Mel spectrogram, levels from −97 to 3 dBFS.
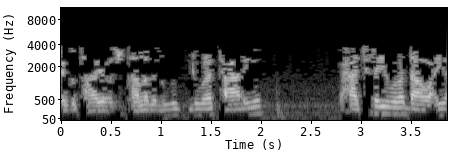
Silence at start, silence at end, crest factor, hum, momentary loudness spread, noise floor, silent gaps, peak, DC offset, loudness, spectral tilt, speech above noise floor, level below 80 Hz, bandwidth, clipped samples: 0 s; 0 s; 18 dB; none; 12 LU; -61 dBFS; none; -10 dBFS; under 0.1%; -25 LUFS; -7.5 dB/octave; 36 dB; -76 dBFS; 4 kHz; under 0.1%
